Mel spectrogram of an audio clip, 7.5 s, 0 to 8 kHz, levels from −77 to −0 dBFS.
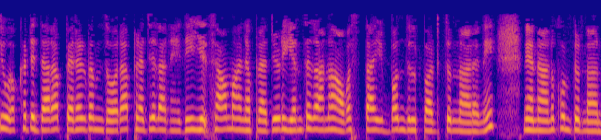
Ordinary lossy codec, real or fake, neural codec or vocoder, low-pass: MP3, 24 kbps; fake; codec, 16 kHz, 0.8 kbps, ZipCodec; 7.2 kHz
